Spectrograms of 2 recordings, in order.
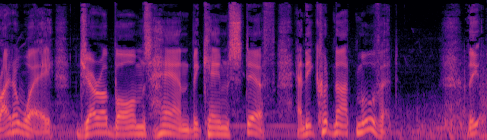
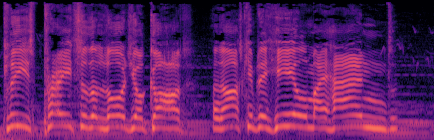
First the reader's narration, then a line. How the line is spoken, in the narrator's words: Jeroboam begged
